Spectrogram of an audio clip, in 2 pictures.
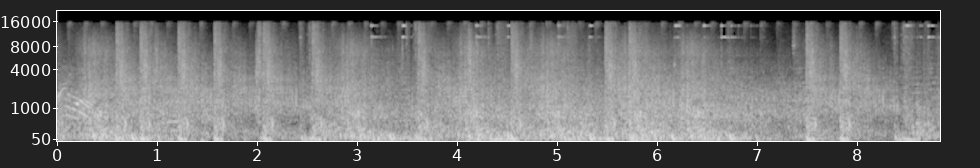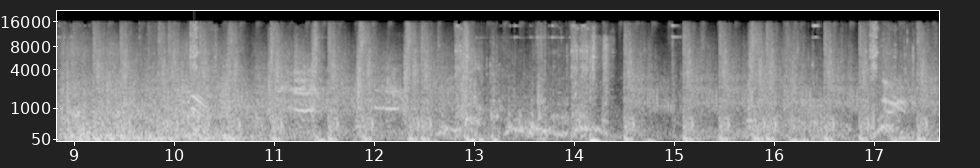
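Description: An automatic rifle fires rapid bursts of shots up close.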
